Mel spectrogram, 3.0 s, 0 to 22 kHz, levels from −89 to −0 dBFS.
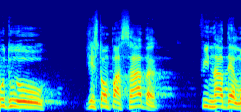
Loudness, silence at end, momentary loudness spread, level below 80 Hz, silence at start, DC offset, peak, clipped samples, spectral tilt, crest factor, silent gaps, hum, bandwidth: -25 LUFS; 0 s; 12 LU; -74 dBFS; 0 s; under 0.1%; -12 dBFS; under 0.1%; -5 dB/octave; 14 dB; none; none; 11.5 kHz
